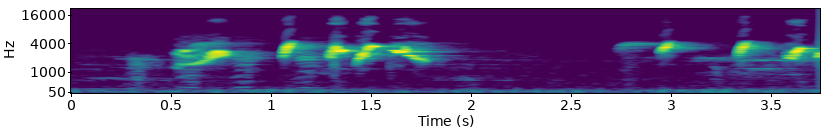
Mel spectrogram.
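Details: Singing and dancing red-whiskered bulbul in voice training, giving slurred whistled notes in quick bursts, a rich warbling phrase followed after a short pause by a few clear looping whistles.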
